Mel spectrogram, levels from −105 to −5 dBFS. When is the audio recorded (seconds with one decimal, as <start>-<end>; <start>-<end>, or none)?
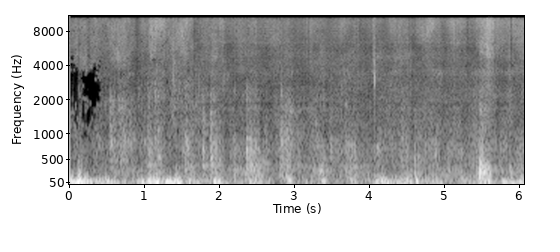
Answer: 0.0-1.6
